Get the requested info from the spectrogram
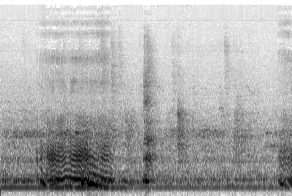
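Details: Jackson, a Shih Tzu, snoring: a rough, rattling low snore swelling over about a second, followed by softer breathy snuffles and a steady low hum underneath.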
